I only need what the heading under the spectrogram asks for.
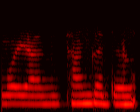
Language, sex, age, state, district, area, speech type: Manipuri, female, 18-30, Manipur, Churachandpur, urban, conversation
